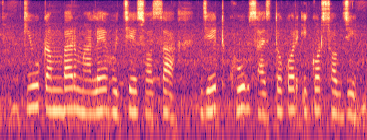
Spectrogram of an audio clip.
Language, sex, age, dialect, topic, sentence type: Bengali, female, 18-24, Jharkhandi, agriculture, statement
